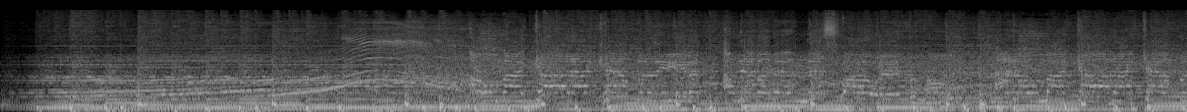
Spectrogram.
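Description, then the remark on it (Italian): A loud, full-band rock theme jingle for the segment "I Can't Believe This Is Happening" plays steady, with driving distorted guitars and pounding drums, a rising guitar swoop early on, and shouted, whooping vocals over the top. “Sta per arrivare la sigla, sta per arrivare il momento di I Can't Believe This Is Happening”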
